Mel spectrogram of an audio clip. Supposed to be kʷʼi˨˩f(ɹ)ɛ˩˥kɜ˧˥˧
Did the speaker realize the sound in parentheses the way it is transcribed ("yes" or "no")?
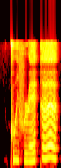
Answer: yes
